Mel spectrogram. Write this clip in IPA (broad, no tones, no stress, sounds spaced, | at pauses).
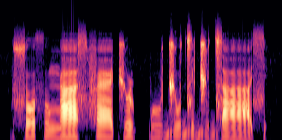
s o θ u ŋ aː s f æː t͡ʃ u ɭ pː uː d͡ʒ u d͡z ɨ d͡ʒ ʉ d͡z aː sʲ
